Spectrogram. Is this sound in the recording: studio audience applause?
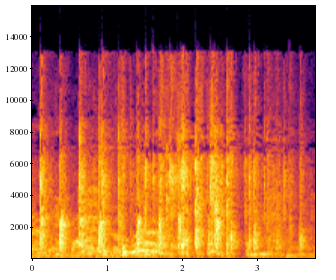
yes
